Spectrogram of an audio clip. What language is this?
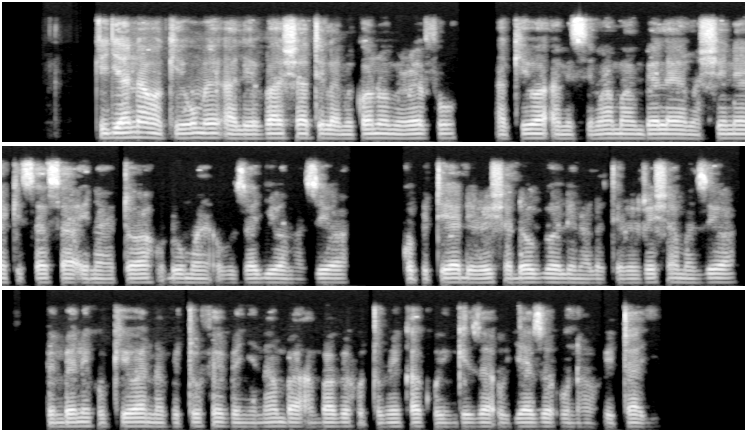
Swahili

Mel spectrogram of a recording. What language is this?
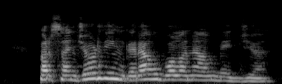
Catalan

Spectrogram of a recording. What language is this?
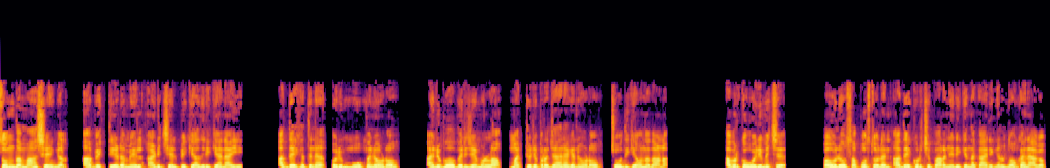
Malayalam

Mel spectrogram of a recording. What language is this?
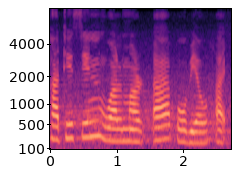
Bodo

